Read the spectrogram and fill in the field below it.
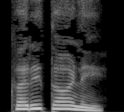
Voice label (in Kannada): "ಕರತಾಲ", Kannada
